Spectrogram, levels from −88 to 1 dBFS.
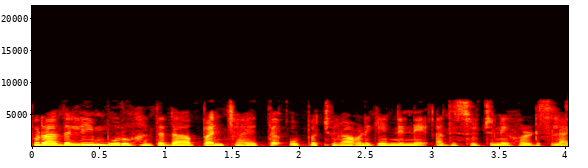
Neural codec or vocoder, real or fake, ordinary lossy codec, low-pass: vocoder, 44.1 kHz, 128 mel bands, Pupu-Vocoder; fake; none; 7.2 kHz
